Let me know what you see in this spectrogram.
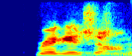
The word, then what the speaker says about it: Regé-Jean: Regé-Jean. – Regé-Jean? Okay. – Regé-Jean? – I was told it's like reggaeton, but Jean.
